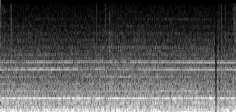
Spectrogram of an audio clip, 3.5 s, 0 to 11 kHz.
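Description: AV-8B Harrier jet engine idling while taxiing and braking to a stop in the DCS World flight simulator, a steady, loud broadband whine and roar with a faint high tone running continuously.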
